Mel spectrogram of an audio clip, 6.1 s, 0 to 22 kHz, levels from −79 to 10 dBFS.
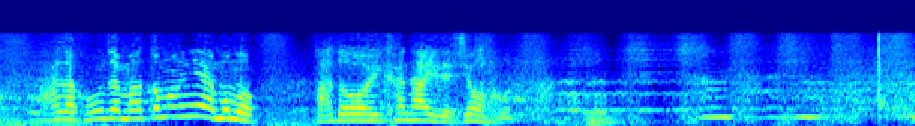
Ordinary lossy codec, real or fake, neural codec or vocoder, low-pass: none; fake; codec, 16 kHz in and 24 kHz out, 0.4 kbps, LongCat-Audio-Codec, fine tuned four codebook decoder; 7.2 kHz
